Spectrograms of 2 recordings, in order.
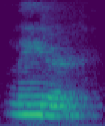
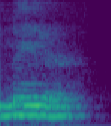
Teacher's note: I'm making this T, a flap. It sounds like a D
